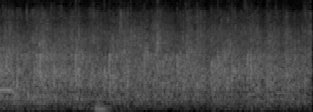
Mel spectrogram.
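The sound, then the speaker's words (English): A crowd gives a man a round of applause after he demonstrates something, clapping steadily, the dense patter of many hands holding an even level for the whole stretch without any voices standing out. “Give him a round of applause, that's awesome.”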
